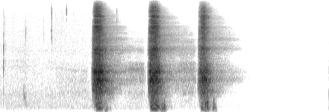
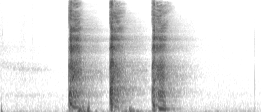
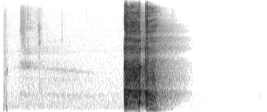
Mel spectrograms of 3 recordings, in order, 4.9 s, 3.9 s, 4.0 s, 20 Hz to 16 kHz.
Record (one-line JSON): {"exhalation_length": "4.9 s", "exhalation_amplitude": 26507, "exhalation_signal_mean_std_ratio": 0.25, "three_cough_length": "3.9 s", "three_cough_amplitude": 15542, "three_cough_signal_mean_std_ratio": 0.31, "cough_length": "4.0 s", "cough_amplitude": 32352, "cough_signal_mean_std_ratio": 0.26, "survey_phase": "alpha (2021-03-01 to 2021-08-12)", "age": "45-64", "gender": "Female", "wearing_mask": "No", "symptom_cough_any": true, "symptom_onset": "10 days", "smoker_status": "Never smoked", "respiratory_condition_asthma": false, "respiratory_condition_other": false, "recruitment_source": "REACT", "submission_delay": "1 day", "covid_test_result": "Negative", "covid_test_method": "RT-qPCR"}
